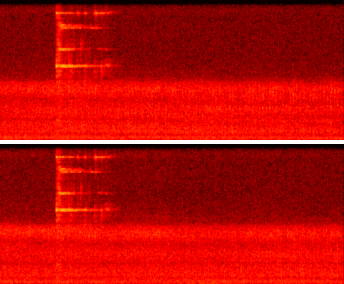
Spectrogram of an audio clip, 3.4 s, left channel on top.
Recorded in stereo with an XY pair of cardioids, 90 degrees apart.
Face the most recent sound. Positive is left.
turn(degrees=-5)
